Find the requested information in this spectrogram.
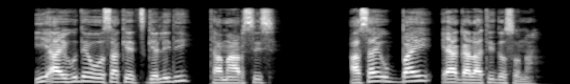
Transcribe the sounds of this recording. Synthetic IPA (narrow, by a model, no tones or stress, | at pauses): ʔɪɐjhʊd̪ɛwo̞ːsɐke̞ːt͡sɡɛlɪd̪ɪt̪ɐmaːɾsɪs | ʔɐsɐjʊbːɐjɛaːɡɐlɐt̪ɪd̪ɔsɔnɐ̰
